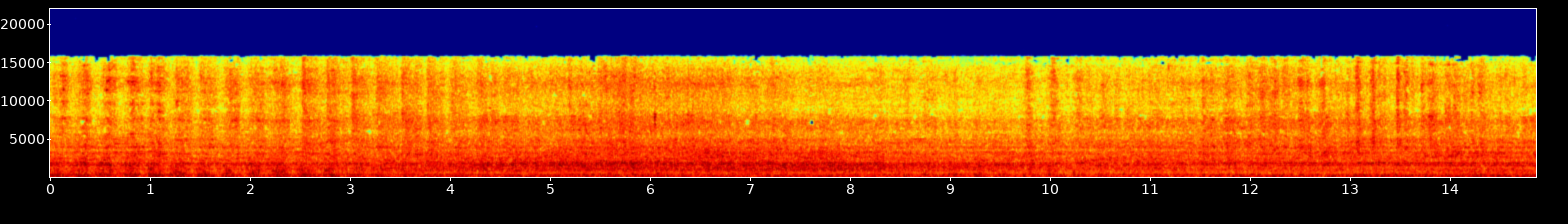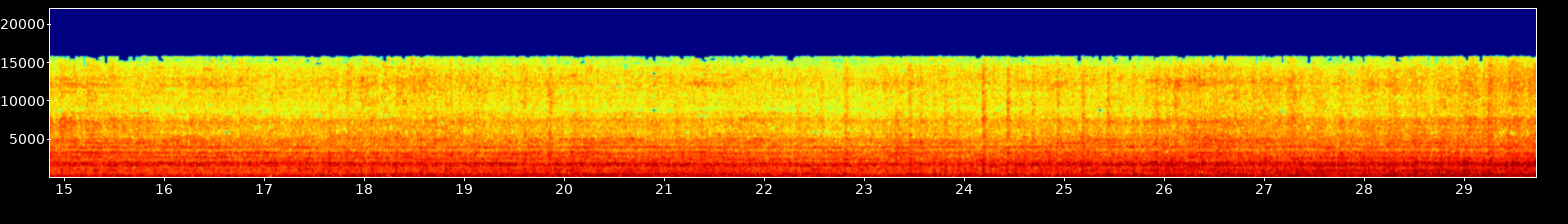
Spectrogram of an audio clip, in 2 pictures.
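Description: Freight train cars rolling past: a steady, loud rumble of steel wheels on the rails with a rapid, continuous clatter.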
